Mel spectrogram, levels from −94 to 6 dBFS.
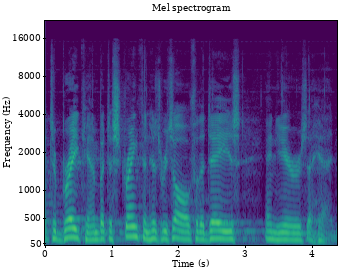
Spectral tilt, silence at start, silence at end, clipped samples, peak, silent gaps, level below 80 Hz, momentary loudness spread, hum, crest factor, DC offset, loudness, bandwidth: -6.5 dB/octave; 0 s; 0 s; under 0.1%; -12 dBFS; none; -64 dBFS; 8 LU; none; 18 dB; under 0.1%; -29 LUFS; 14 kHz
